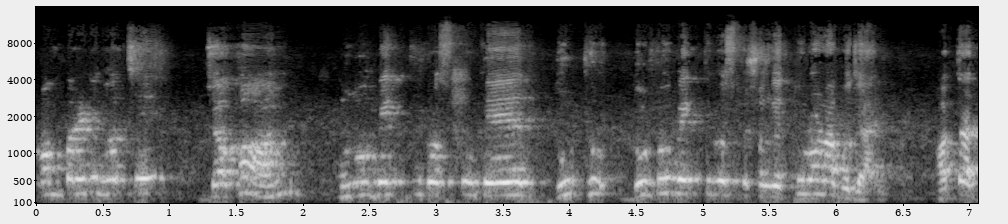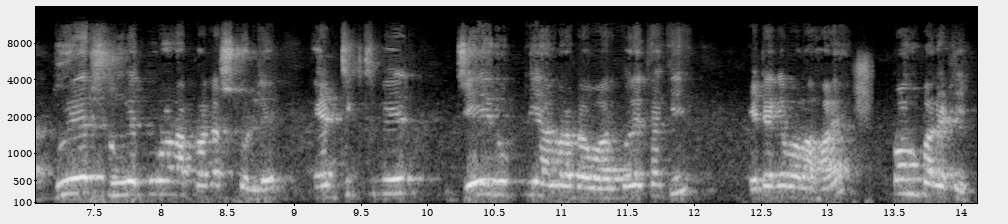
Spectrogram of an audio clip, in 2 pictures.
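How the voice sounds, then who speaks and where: A man's voice: very high-pitched, very animated, fairly quick, echoey room, poor audio. A male teacher from Bangladesh giving an online class, explaining step by step, answering his own questions and correcting himself with "sorry". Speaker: English teacher.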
